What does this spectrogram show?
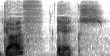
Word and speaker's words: Guthix: but a fair bit and it says guthix pronounced guthix is the god of balance and nature and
